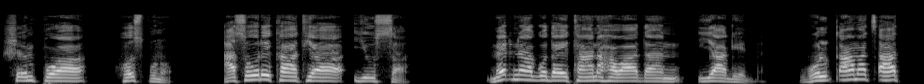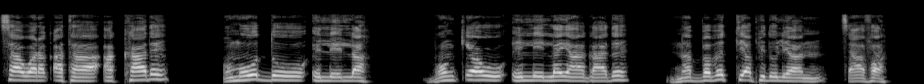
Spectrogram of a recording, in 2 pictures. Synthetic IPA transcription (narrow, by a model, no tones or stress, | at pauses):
ʃɛmpːʊwaː | hɔspʊnɔ̰ | ʔɐso̞ːɾɪkaːt̪ɪjaːjuːsːa̰ː | mɛɗɪnaːɡɔd̪ɐjt̪aːnɐɦɐwaːd̪anjaːɡe̞̰ːd̪ːɐ | wɔlkʼːaːmɐt͡sʼaːt͡sːaːwɐɾɐkʼɐt̪aːʔɐkːaːd̪ɛ | ɔmoːd̪ːoːʔɛlːeːlːɐ | bɔŋkʼːɪjɐwɛlːeːlːɐjaːɡaːd̪ɛ | nɐbːɐbɛt̪ːɪjaːpɪd̪ɔlɪjaːnt͡sʼaːfɐ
